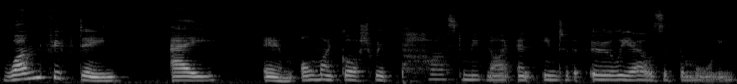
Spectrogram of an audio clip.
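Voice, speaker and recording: A woman reading a picture book aloud to children, with expressive, dramatic emphasis and asides to the listener. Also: mid-range voice, unhurried, vocal fry, slightly rough.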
